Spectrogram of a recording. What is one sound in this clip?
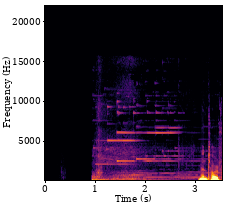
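Game music plays.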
